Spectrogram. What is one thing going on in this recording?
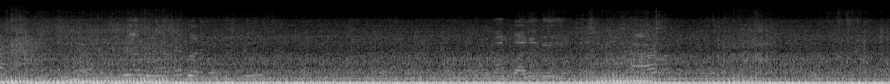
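A large engine idles with a low, steady rumble.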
